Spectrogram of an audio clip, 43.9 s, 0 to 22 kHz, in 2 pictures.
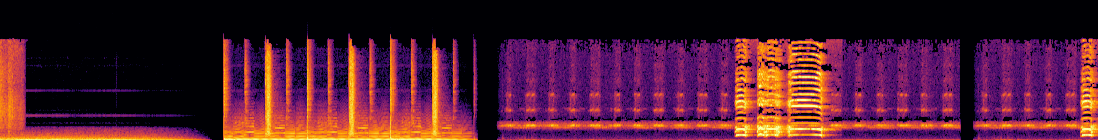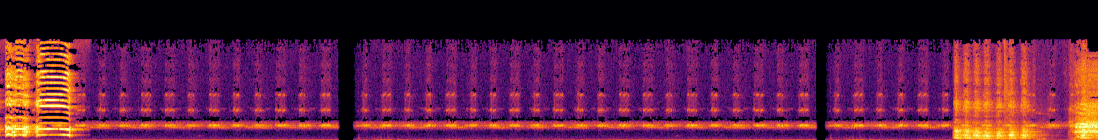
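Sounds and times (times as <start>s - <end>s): crickets chirping: 10.0s - 43.8s
rooster crowing: 14.7s - 16.8s, 21.6s - 23.7s, 41.0s - 43.9s.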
